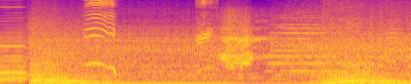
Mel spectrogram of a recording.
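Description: Cartoon soundtrack of music and sound effects. A low steady rumble comes in just after the start, with short sliding, swooping tones over it and a brief noisy burst near the middle.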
